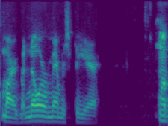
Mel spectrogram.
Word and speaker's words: Pierre: in the language but no one in South Dakota says Pierre we all say Pier including everybody uh that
